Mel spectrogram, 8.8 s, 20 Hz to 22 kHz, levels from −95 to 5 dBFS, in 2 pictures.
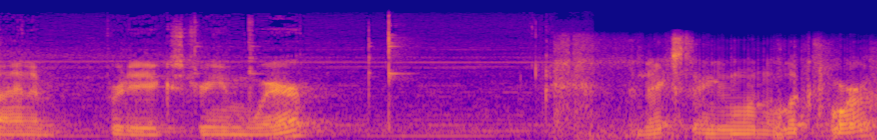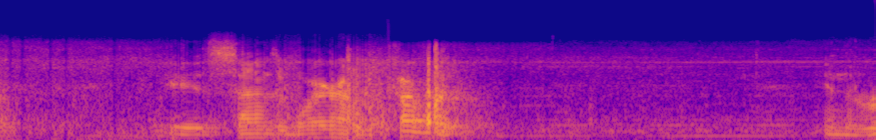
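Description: From 2.79 s to the end, a call bitrate drop makes the sound turn muffled, rough and watery. The top end falls to about 6 kHz, which fits a fall from around 128 kbps to roughly 7 kbps. Unlike a simple low-pass filter, it adds coarse coding grit, and unlike packet loss there are no gaps.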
